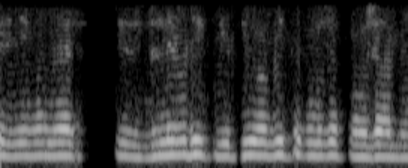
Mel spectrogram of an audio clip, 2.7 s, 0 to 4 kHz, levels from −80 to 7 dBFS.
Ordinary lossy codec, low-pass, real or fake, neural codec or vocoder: none; 3.6 kHz; real; none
